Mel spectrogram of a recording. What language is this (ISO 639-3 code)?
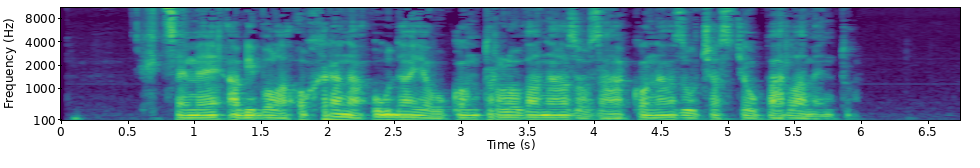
slk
